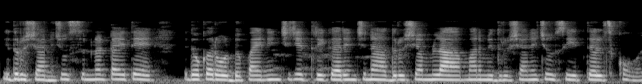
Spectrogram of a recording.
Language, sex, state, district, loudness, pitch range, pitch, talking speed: Telugu, female, Andhra Pradesh, Chittoor, -15 LUFS, 215-230 Hz, 220 Hz, 110 wpm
